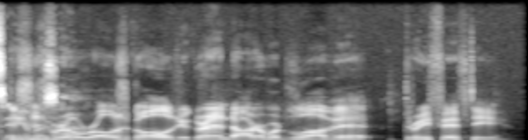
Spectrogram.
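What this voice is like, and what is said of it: TV shopping channel sales host voice. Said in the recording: “impersonate a QVC ... The person that's the channel”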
